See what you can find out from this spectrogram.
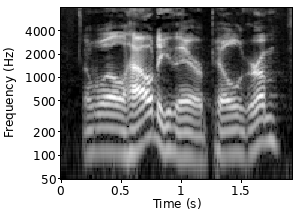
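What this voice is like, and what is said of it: John Wayne impression. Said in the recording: “doing an impression of John Wayne”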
